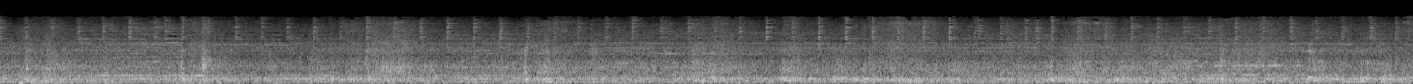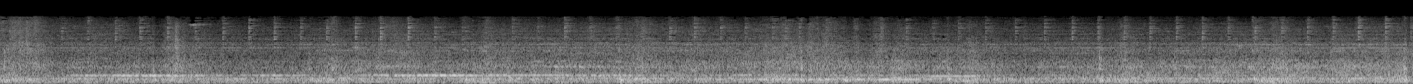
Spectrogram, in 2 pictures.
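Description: Freight train's flatcars carrying truck trailers rolling past steadily: continuous rumble and clatter of steel wheels on rail, with short whining tones coming and going and a few sharp clicks.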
